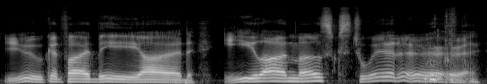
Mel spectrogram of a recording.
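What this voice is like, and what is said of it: Spooky voice. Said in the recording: “spooky voice”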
